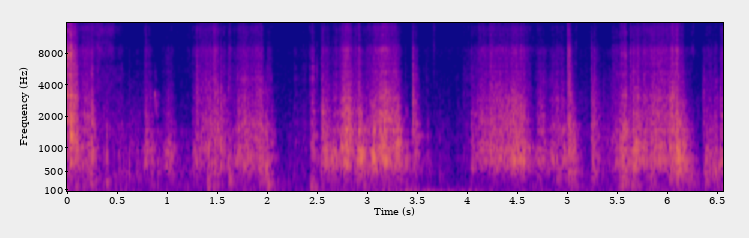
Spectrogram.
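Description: A dash cam cable being pulled by hand through a small drilled hole in a minivan's liftgate sheet metal, rubbing and scraping against the edges in several irregular pulls.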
